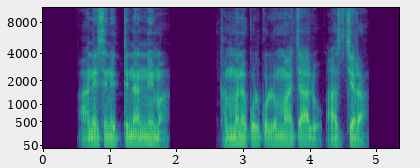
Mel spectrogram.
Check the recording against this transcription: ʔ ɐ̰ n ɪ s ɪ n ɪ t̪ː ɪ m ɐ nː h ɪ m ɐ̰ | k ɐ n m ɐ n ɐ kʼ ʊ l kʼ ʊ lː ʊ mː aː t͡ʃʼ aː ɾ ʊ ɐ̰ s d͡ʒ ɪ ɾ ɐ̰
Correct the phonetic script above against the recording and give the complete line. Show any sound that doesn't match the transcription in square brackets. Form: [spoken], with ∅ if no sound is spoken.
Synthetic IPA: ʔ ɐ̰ n ɪ s ɪ n ɪ t̪ː ɪ [n] ɐ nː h ɪ m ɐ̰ | k ɐ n m ɐ n ɐ kʼ ʊ l kʼ ʊ lː ʊ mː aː t͡ʃʼ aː [l] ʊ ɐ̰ s d͡ʒ ɪ ɾ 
